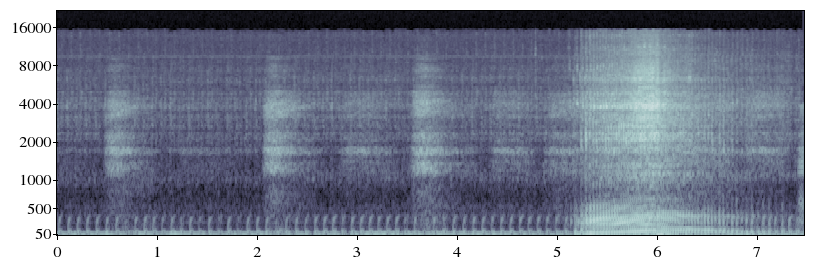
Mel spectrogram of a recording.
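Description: A Gio 250cc enduro motorcycle labors up a muddy climb, engine chugging in a steady low thump with periodic surges, then a loud revving burst near the end, close up with no talk.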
